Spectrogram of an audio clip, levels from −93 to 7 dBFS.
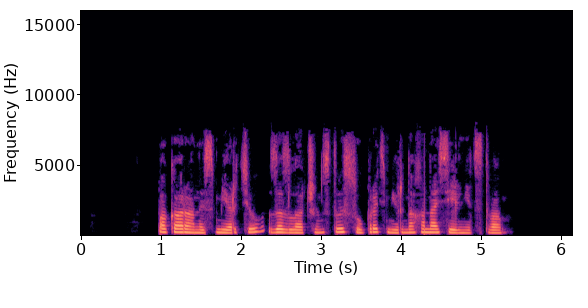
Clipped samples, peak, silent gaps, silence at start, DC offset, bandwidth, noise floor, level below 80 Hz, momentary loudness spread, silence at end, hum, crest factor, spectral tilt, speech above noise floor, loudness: under 0.1%; -2 dBFS; none; 0.95 s; under 0.1%; 7.6 kHz; under -90 dBFS; -56 dBFS; 8 LU; 0.85 s; none; 16 dB; -5.5 dB/octave; over 73 dB; -18 LUFS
